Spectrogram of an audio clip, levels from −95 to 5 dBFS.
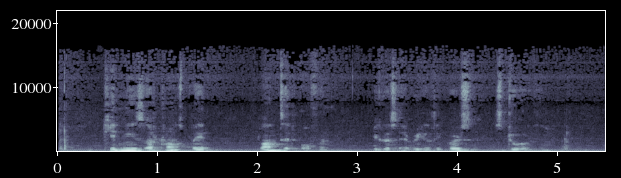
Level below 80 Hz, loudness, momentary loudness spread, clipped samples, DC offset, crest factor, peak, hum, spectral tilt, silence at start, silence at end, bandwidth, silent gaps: -38 dBFS; -22 LUFS; 22 LU; under 0.1%; under 0.1%; 18 dB; -4 dBFS; 50 Hz at -40 dBFS; -6.5 dB/octave; 0.05 s; 0 s; 16.5 kHz; none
